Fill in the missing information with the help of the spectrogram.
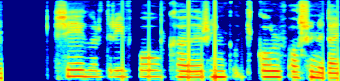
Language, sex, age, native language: Icelandic, female, 13, Icelandic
